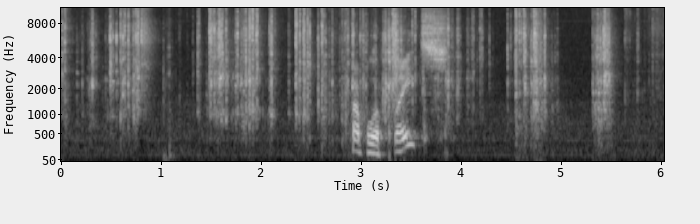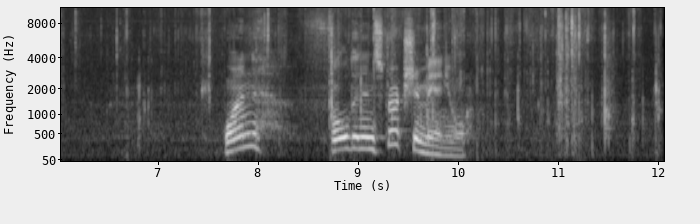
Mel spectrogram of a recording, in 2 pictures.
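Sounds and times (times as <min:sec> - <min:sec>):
paper booklet rustling: 0:01.5 - 0:04.3, 0:09.6 - 0:12.0.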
